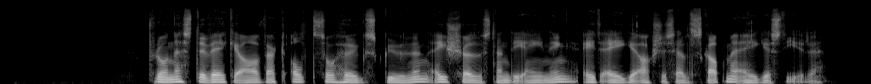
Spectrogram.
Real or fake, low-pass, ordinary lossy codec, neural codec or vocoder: real; 14.4 kHz; none; none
